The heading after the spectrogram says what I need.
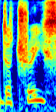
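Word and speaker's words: Dotrice: Edward Woodward's wife is Michelle Dutrice. Is it Dutrice? That's how we pronounce it.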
